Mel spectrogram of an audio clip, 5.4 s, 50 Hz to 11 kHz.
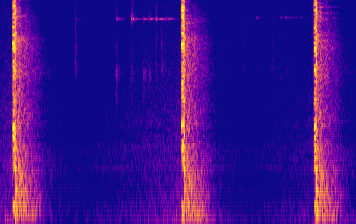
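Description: Three shots from a Glock 31 in .357 SIG fitted in a CAA Micro Conversion Kit carbine, each a sharp crack with a short echoing tail off the walls of an indoor range. The shots come about two and a half seconds and then two seconds apart.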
